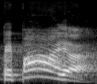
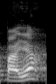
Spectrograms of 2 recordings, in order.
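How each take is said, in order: First: The middle 'pa' vowel is lengthened. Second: The middle 'pa' vowel is short. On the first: "kamu memanjangkan panya" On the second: "panya masih pendek"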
